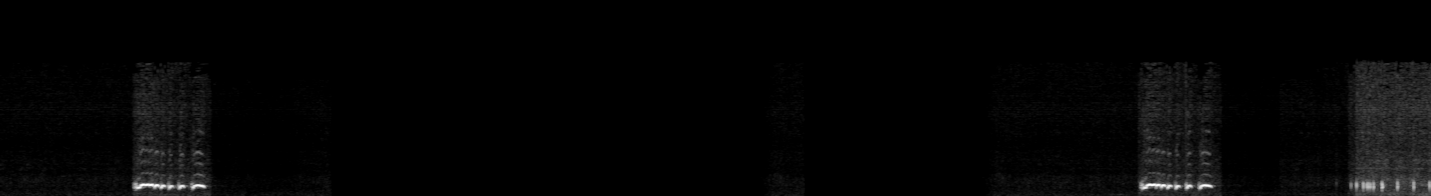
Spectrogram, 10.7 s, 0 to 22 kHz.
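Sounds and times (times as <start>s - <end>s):
zebra dove cooing: 1.0s - 1.6s, 8.6s - 9.2s, 10.1s - 10.7s.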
